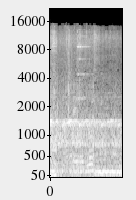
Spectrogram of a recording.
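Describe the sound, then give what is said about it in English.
An ambulance siren sounds as a steady, sustained tone over a noisy outdoor background, fairly loud for the whole brief moment, as the ambulance takes an injured person on a stretcher away from the scene of an explosion in Jemaise. “Someone is being transported by an ambulance away from the scene.”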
